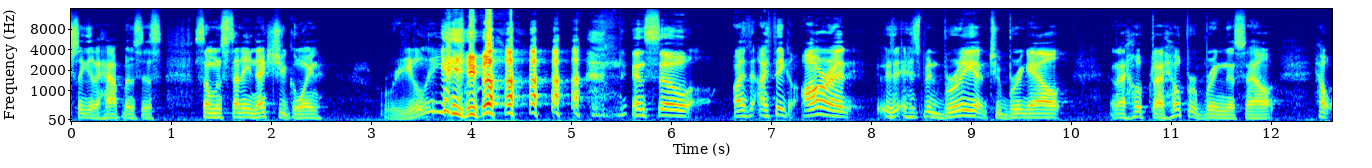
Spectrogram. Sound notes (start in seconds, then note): 3.7 laughs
